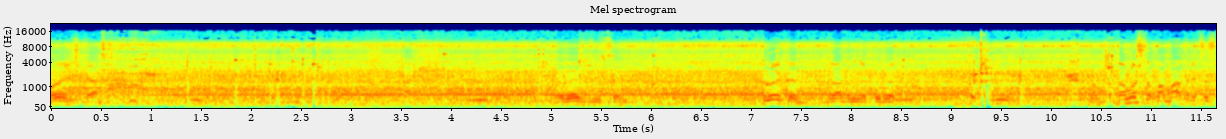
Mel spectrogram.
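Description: A heavy machine runs with a loud, steady mechanical roar and hum.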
